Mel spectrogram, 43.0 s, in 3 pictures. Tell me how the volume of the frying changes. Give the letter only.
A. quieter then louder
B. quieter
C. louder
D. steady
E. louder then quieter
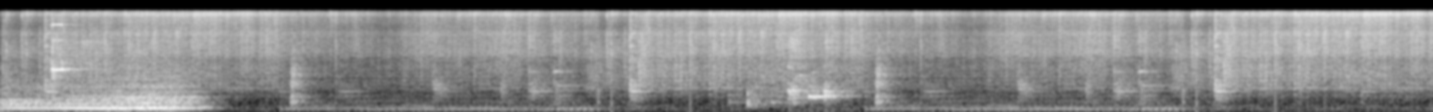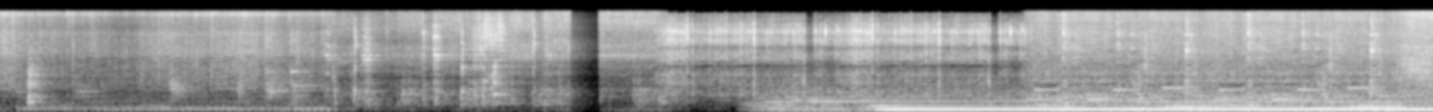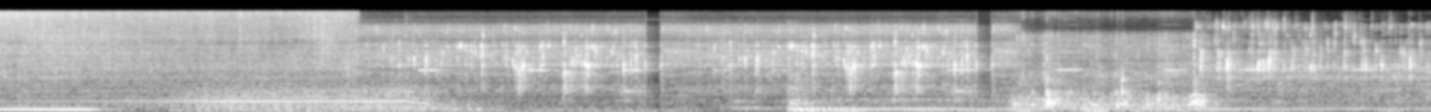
C.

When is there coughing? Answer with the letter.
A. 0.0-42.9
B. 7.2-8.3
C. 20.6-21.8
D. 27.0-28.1
B.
